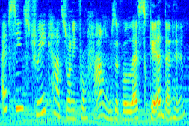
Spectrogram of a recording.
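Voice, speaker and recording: A woman's voice: fairly high pitch, big pitch swings, unhurried, music in the background, poor audio. A woman playing a wily, menacing thief in a scripted fantasy audio roleplay, with a theatrical delivery. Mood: surprised, amused.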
